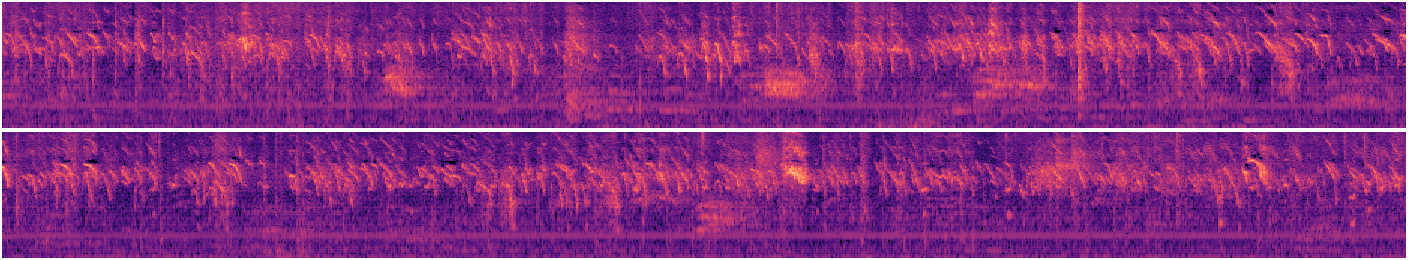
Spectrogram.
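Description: A brood of young chicks peeping continuously, a dense chorus of many short, high calls. A faint steady hum sits underneath, and there is one louder sharp sound about three quarters of the way through.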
